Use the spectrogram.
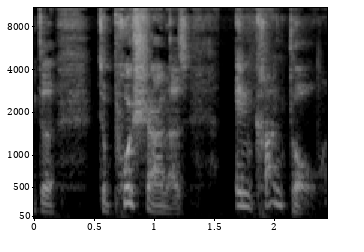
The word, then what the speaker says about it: Encanto: to push on us in kanto and kanto yeah not enchanto okay there's no h in there you you illiterate fool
